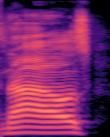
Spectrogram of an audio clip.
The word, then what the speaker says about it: Niles: is from niles uh niall says my bad i didn't say my name last time it's niles with us on the nine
